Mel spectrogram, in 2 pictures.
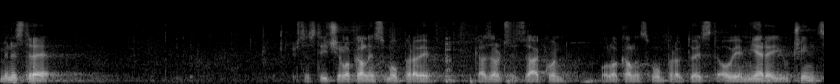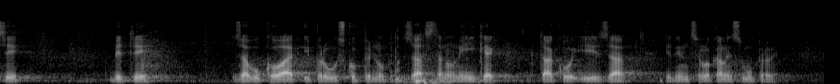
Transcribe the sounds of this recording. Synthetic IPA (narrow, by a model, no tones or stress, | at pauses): minist̪ɾe | ʃt̪oset̪iːt͡ʃelo̞kaːlnesamoupɾaʋekaːzalt͡ɕesezaːko̞no̰lo̞kaːlno̞jsamoupɾa̰ʋit̪o̞jest̪o̞ʋe̞mjeɾe̞iut͡ʃint̪si | bit̪i | zauko̞ʋaːɾipr̩ʋuːskupinuza̰st̪anoʋniːke̞t̪akoːʔizajed̪init̪se̞lo̞kaːlneːsamoupɾa̰ʋḛ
